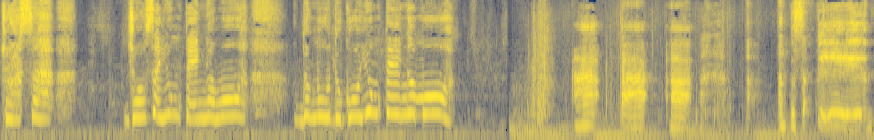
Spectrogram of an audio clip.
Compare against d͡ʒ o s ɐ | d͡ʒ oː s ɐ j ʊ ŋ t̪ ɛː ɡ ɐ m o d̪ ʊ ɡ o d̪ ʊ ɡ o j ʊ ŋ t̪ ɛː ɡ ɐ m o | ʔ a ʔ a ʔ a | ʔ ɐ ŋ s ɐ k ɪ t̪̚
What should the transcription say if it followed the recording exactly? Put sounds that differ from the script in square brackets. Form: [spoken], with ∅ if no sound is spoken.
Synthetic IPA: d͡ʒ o s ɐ | d͡ʒ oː s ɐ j ʊ ŋ t̪ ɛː [ŋ] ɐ m o d̪ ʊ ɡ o d̪ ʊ ɡ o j ʊ ŋ t̪ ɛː [ŋ] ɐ m o | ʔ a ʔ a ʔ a | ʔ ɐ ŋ s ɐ k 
